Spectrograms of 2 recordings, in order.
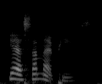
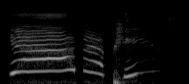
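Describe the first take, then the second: First: The pitch is lower and sounds settled. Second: The pitch is high and sounds unsure.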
